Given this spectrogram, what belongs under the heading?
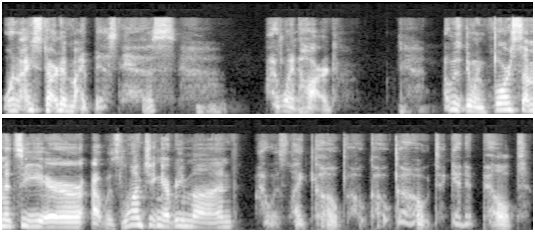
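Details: Adult woman with spasmodic dysphonia that developed after stress and illness, still audible in her voice; managed naturally, declining Botox; spasmodic dysphonia.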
